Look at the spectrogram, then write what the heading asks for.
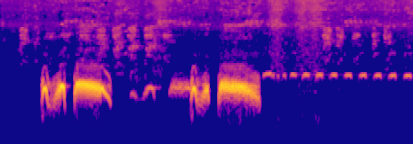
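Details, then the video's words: Spotted dove calling loudly in the 'kuk satu' style to attract wild birds. It gives two hollow cooing phrases, each ending in a long, full coo. A steady run of short, even, higher notes follows. "Panggilan suara tekukur kuk satu suara lantang auto burung liar respon"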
